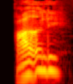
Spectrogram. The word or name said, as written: rærlig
